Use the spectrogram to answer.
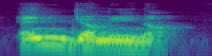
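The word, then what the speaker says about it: N'Djamena: जमीना, एनजमीना, DJAMENA, एनजमीना। डी का इसमें क्या साइलेंट है, तो एनजमीना इज the capital of Chad clear.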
